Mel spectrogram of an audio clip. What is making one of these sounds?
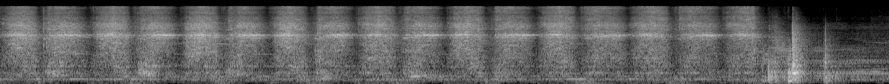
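A crosscut saw rasps rhythmically back and forth through a log.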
